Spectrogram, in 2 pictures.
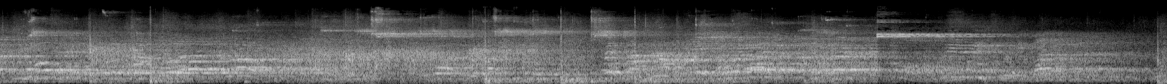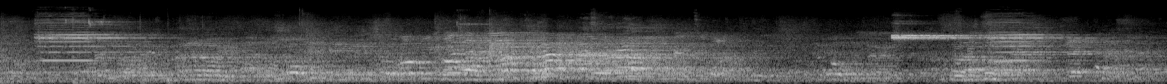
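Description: A crowd of young men and spectators shout and chatter in a large echoing hall.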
